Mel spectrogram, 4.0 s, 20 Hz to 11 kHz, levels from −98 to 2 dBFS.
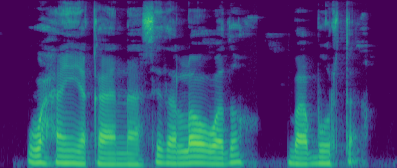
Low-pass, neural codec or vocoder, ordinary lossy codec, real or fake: none; none; none; real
